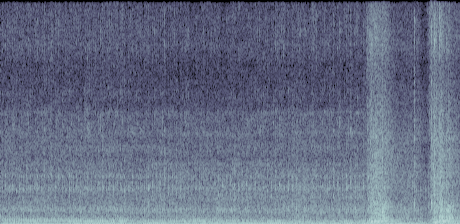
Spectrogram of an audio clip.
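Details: Legends race car, new motor swap on first start-up: low, lumpy idle that hunts unevenly, then a couple of sharp blips. The carburetor is badly flooding with fuel on a system meant for a two-pound pump; the carb will be pulled off.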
